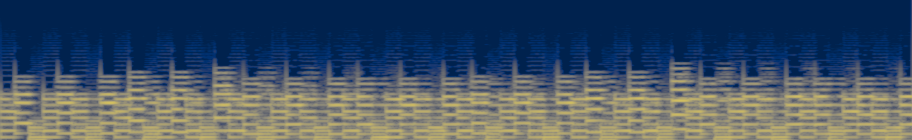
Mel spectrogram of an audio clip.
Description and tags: Melody sequence im working on. Not sure why but it literally took me HOURS of tweaking the parameters of the synth to get the sound right. Im meticulous about my sounds but this was ridiculous. enjoy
